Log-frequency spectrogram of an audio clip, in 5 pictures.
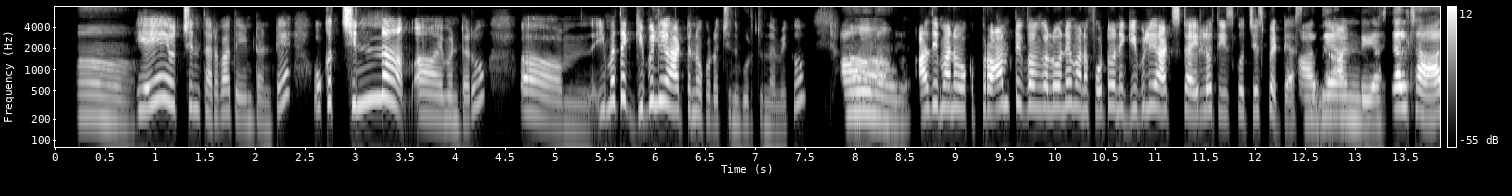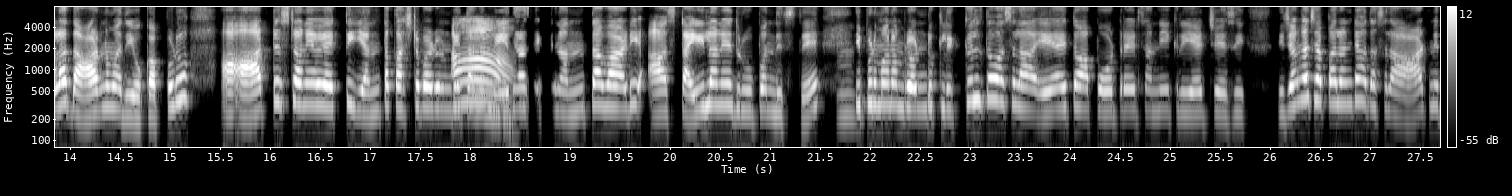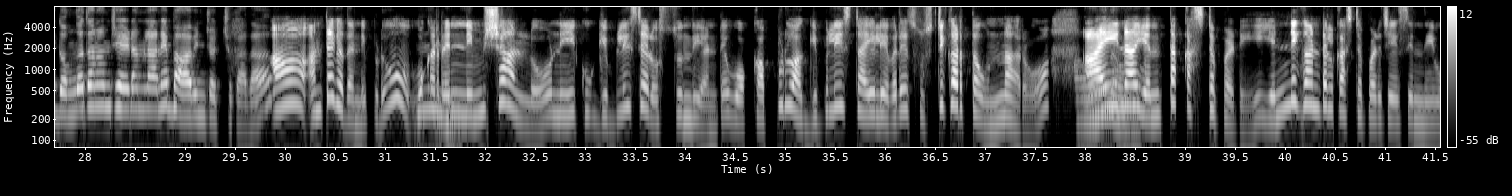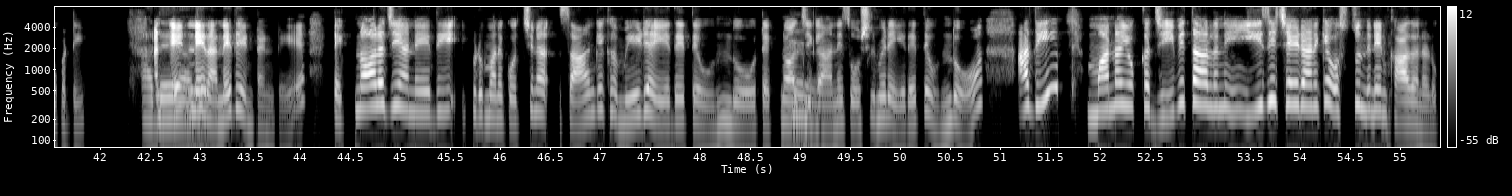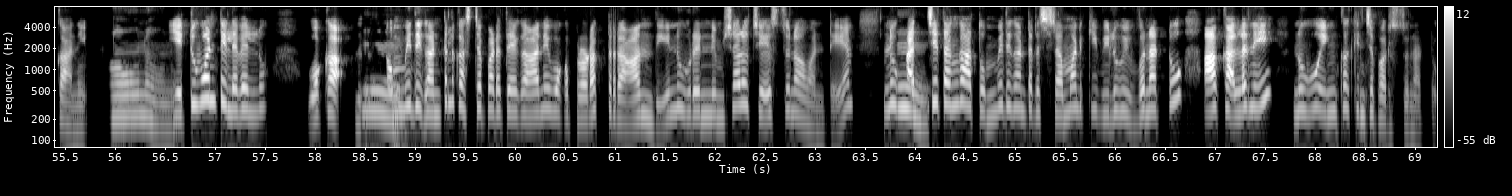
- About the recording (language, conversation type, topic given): Telugu, podcast, సామాజిక మీడియా ప్రభావం మీ సృజనాత్మకతపై ఎలా ఉంటుంది?
- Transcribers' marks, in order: in English: "ఏఐ"; other background noise; in English: "గిబిలి ఆర్ట్"; in English: "ప్రాంప్ట్"; in English: "గిబిలి ఆర్ట్ స్టైల్‌లో"; in English: "ఆర్టిస్ట్"; in English: "ఏఐ‌తో"; in English: "పోర్ట్రెట్స్"; in English: "క్రియేట్"; in English: "ఆర్ట్‌ని"; in English: "గిబ్లీ"; in English: "గిబ్లీ స్టైల్"; in English: "టెక్నాలజీ"; in English: "మీడియా"; in English: "టెక్నాలజీ"; in English: "సోషల్ మీడియా"; in English: "ఈజీ"; in English: "లెవెల్‌లో?"; in English: "ప్రొడక్ట్"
